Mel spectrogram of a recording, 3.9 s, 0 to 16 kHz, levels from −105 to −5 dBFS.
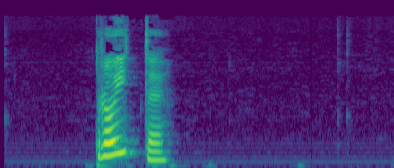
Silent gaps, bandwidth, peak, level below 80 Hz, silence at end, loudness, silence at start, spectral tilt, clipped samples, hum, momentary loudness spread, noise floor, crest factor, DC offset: none; 11 kHz; -4 dBFS; -60 dBFS; 2.3 s; -21 LUFS; 0.95 s; -5 dB/octave; under 0.1%; none; 19 LU; -77 dBFS; 22 dB; under 0.1%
